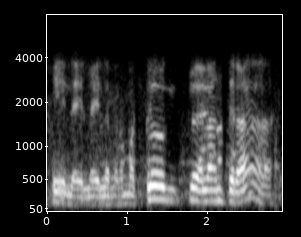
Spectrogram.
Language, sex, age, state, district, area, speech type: Kannada, male, 18-30, Karnataka, Mandya, rural, conversation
